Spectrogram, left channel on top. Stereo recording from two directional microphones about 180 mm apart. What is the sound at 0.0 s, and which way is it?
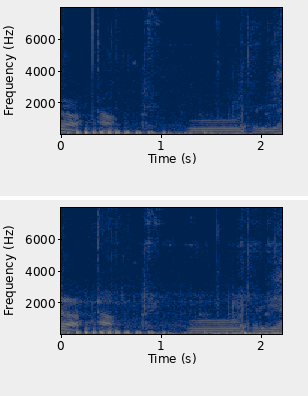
Clip-clop, 45° right (ahead or behind).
